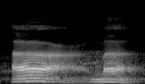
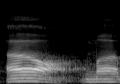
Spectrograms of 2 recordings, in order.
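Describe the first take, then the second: First: The vowel sounds thin and light. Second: The vowel sounds thick and heavy. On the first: The speaker calls it right. "suaranya ditipiskan ya" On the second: The speaker calls it wrong. "tidak dibaca a'ma"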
